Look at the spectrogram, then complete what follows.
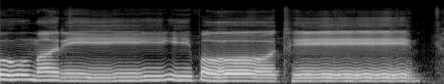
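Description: Solo male voice singing a Bengali Islamic hamd without instruments, in several long held phrases with vibrato.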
